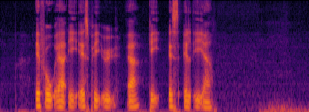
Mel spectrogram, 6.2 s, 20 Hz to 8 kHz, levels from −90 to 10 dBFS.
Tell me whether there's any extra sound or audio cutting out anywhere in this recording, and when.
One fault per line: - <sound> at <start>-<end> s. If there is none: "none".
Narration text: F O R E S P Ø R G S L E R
none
